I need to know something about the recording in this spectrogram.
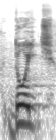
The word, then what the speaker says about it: Deutsch: connectors in i said it right that time deutsch it's my deutsch connectors and i got to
